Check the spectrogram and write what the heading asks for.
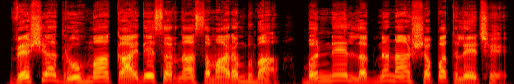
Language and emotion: Gujarati, neutral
